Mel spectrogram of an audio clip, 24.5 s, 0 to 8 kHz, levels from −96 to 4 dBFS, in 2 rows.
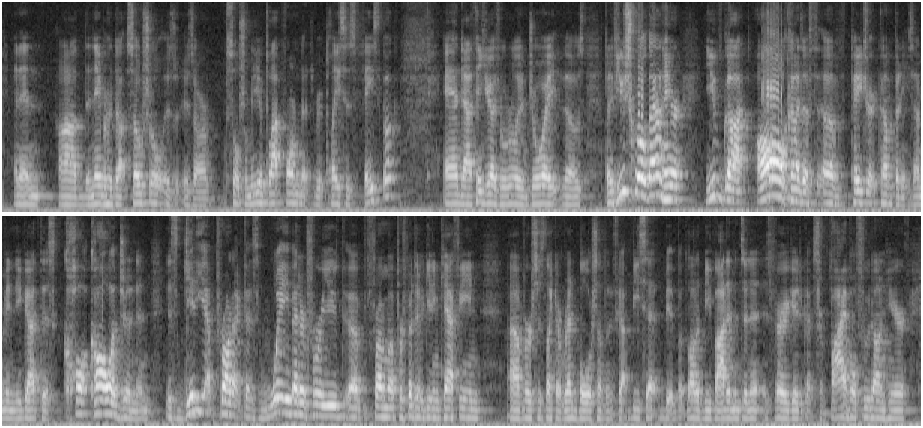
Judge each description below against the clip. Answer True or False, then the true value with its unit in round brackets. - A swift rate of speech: True (215 wpm)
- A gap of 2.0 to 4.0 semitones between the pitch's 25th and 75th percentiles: False (4.4 semitones)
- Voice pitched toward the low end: True (130 Hz)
